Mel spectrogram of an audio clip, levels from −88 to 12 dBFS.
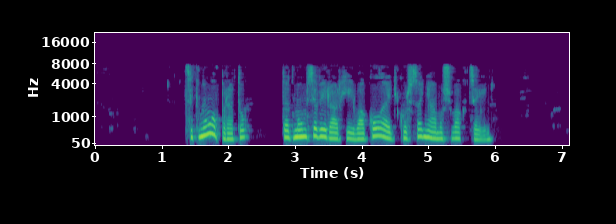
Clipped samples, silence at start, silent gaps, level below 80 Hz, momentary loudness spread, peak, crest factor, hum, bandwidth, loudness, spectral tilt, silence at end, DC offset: under 0.1%; 1.35 s; 2.57-2.81 s; -66 dBFS; 13 LU; -2 dBFS; 16 dB; none; 8 kHz; -16 LUFS; -6.5 dB/octave; 1.15 s; under 0.1%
